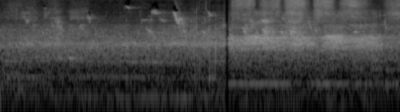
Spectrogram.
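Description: Small birds chirping outdoors over a steady background hiss. After a cut about three and a half seconds in, a bird gives loud, harsh calls, about five in quick succession, over a faint low hum.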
